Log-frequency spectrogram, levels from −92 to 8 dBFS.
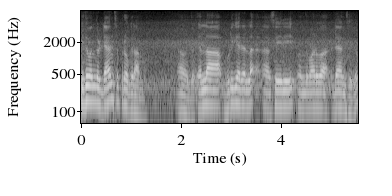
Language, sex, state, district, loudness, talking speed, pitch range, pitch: Kannada, male, Karnataka, Dakshina Kannada, -17 LUFS, 130 wpm, 115-135 Hz, 125 Hz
